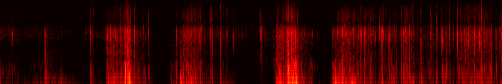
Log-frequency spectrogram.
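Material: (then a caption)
Plastic. A flat sheet of clear plastic bubble wrap is scratched and tapped with the short painted nails of both hands. Bursts of dry, crinkly scratching and sharp crackling taps alternate with brief pauses, ending in a longer run of dense crackle.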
